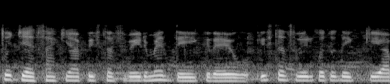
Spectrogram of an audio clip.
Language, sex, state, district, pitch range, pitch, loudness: Hindi, female, Uttar Pradesh, Jyotiba Phule Nagar, 175-190 Hz, 185 Hz, -15 LUFS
